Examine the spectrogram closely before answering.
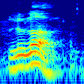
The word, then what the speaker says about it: lulav: Now the date palms, and I'm going to try to pronounce this in Hebrew, lulav. Anyway, I'll spell it for you, and y'all can figure that out yourself.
